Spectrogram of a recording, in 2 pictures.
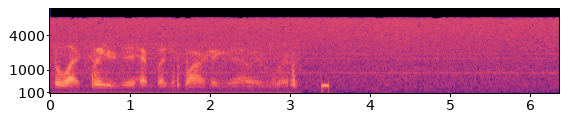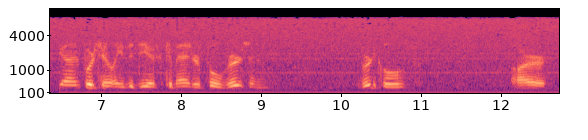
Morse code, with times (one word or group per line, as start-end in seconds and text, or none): none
